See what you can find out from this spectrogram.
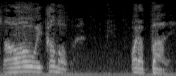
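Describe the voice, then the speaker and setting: An actor playing a surly, sneering hired tough in an old-time radio drama, on an old broadcast recording. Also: male voice, on the high side, expressive, takes it slowly, husky, muffled recording, exaggerated voice.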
